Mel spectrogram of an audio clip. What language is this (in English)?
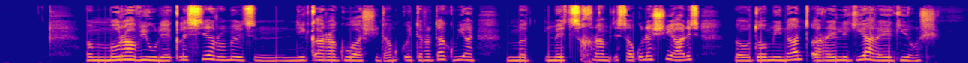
Georgian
